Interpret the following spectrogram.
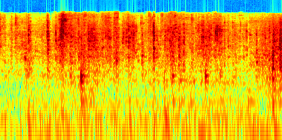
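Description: Metal ramrods scraping and clinking in the barrels of several flintlock muskets as a rank of soldiers rams down their cartridges, a faint, irregular clatter.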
